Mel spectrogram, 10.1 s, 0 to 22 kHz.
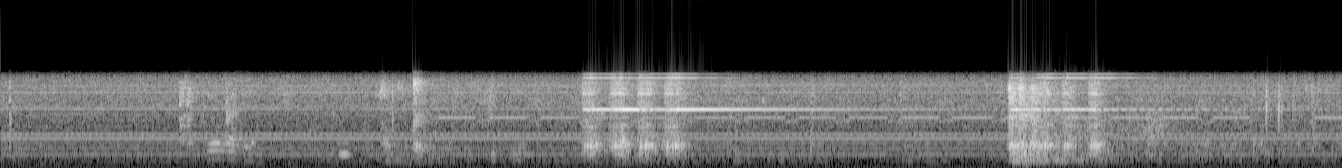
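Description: Steady electrical hum in the cab of a stopped Sanyo 5000 series train. From a little before halfway a high beep repeats about twice a second. Two short loud bursts of radio transmission with a held tone come in at about the middle and near the end.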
